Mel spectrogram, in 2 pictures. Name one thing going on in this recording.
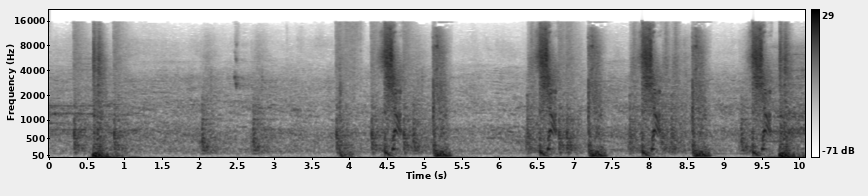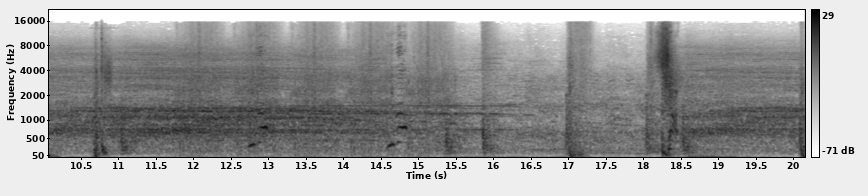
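A crowd cheers and roars steadily.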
